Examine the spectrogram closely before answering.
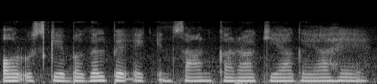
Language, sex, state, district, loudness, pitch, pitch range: Hindi, female, Arunachal Pradesh, Lower Dibang Valley, -20 LUFS, 165 Hz, 165-170 Hz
